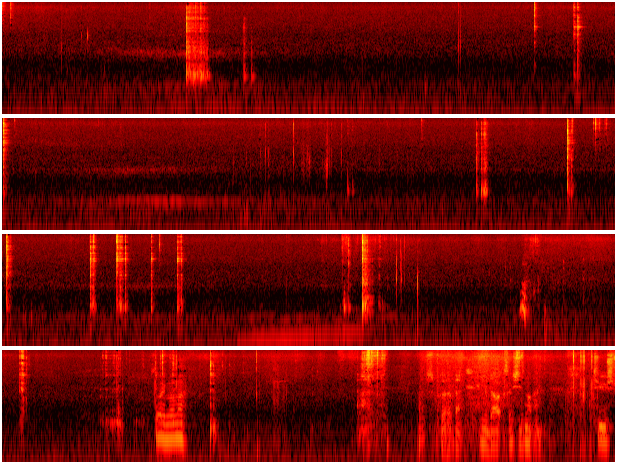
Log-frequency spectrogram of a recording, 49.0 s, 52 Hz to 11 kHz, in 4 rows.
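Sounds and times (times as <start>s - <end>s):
metal tweezers clinking on glass: 11.4s - 11.7s
faint low rumble: 12.8s - 18.6s, 27.3s - 35.9s.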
